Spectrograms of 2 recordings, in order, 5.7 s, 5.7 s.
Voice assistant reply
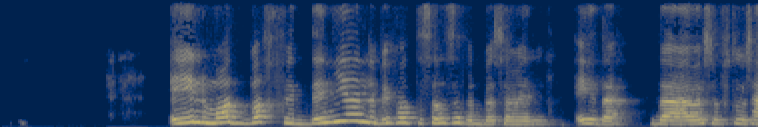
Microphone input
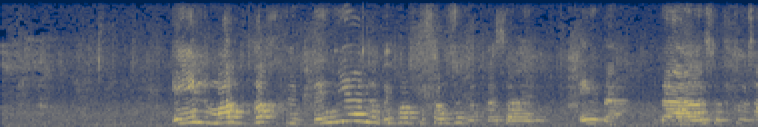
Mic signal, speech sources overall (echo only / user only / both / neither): echo only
